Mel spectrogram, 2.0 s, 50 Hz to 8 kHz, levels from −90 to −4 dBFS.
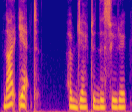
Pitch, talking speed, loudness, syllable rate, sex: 195 Hz, 180 wpm, -18 LUFS, 5.6 syllables/s, female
